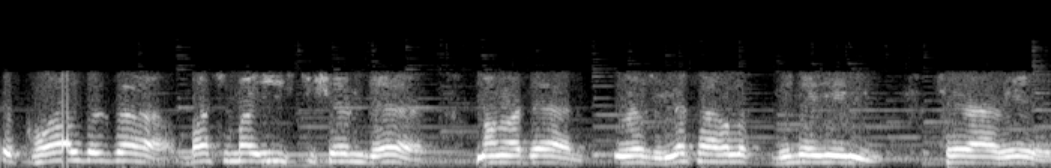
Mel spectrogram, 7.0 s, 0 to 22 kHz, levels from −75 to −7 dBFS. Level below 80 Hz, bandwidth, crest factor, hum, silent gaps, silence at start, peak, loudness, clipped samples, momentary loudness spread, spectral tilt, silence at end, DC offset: -48 dBFS; 4.2 kHz; 10 dB; none; none; 0 s; 0 dBFS; -12 LUFS; under 0.1%; 6 LU; -9.5 dB/octave; 0 s; under 0.1%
